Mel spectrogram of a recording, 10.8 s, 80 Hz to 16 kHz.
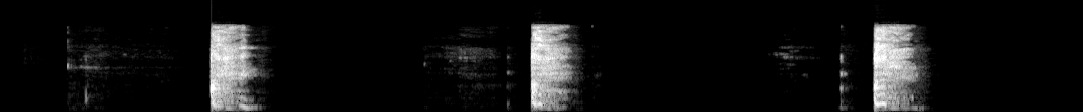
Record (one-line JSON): {"three_cough_length": "10.8 s", "three_cough_amplitude": 32767, "three_cough_signal_mean_std_ratio": 0.21, "survey_phase": "beta (2021-08-13 to 2022-03-07)", "age": "45-64", "gender": "Female", "wearing_mask": "No", "symptom_none": true, "smoker_status": "Ex-smoker", "respiratory_condition_asthma": false, "respiratory_condition_other": false, "recruitment_source": "REACT", "submission_delay": "2 days", "covid_test_result": "Negative", "covid_test_method": "RT-qPCR", "influenza_a_test_result": "Negative", "influenza_b_test_result": "Negative"}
